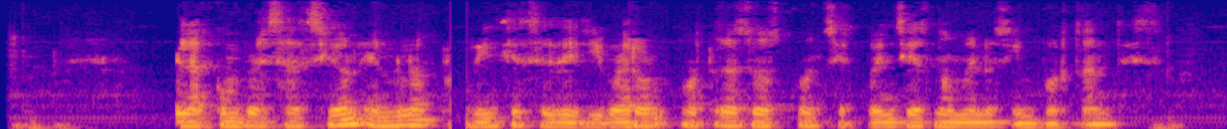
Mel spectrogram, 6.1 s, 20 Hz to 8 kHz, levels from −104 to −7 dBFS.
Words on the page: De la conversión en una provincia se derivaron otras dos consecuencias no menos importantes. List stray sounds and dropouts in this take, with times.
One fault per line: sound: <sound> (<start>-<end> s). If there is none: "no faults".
sound: dropout (2.3-2.3 s)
